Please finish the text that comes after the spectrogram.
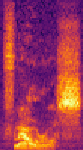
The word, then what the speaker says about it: Flauros: Flauros. Yeah, I was pronouncing it with the because we always used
